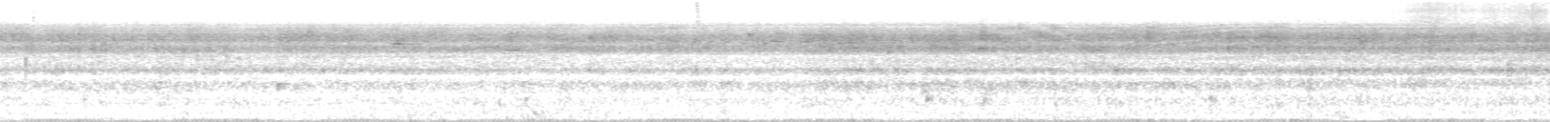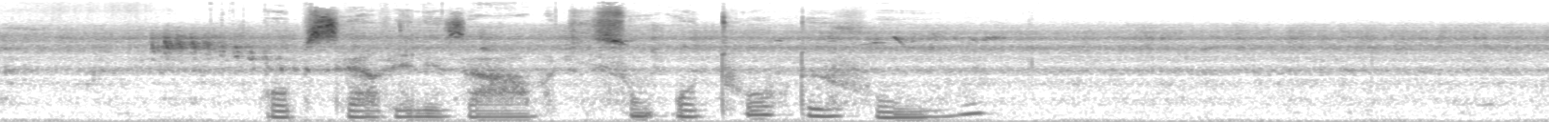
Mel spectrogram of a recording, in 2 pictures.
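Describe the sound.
A steady, gentle trickle of a small stream runs throughout at a soft, even level, with a calm voice speaking briefly over it midway.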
